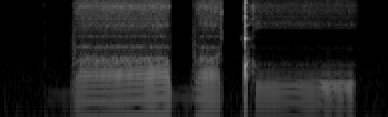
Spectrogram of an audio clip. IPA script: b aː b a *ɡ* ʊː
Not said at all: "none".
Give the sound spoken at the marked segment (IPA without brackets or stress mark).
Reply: ǃ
